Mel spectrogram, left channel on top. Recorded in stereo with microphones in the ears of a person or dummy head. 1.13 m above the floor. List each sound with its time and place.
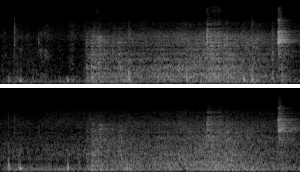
0.9 s a sliding door: 45° left (ahead or behind), 1.7 m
